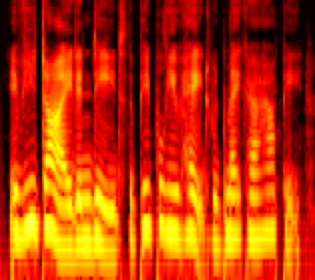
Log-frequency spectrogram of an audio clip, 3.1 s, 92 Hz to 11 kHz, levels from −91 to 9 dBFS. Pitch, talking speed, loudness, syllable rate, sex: 195 Hz, 230 wpm, -19 LUFS, 5.3 syllables/s, female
